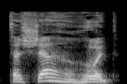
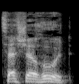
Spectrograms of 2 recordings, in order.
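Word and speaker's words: tashahhud: As for the 10th pillar of salah, is the recitation of the final tashahud. Remember, it's not tashahud. It's pronounced tashahud. Can you say that? Very good. Tashahud.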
